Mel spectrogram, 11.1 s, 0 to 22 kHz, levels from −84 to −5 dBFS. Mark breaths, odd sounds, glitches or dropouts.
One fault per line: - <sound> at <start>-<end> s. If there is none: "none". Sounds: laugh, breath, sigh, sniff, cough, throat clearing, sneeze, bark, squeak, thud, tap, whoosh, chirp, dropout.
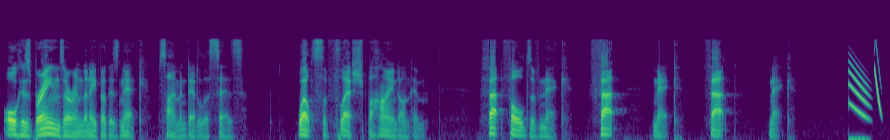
- chirp at 10.6-11.0 s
